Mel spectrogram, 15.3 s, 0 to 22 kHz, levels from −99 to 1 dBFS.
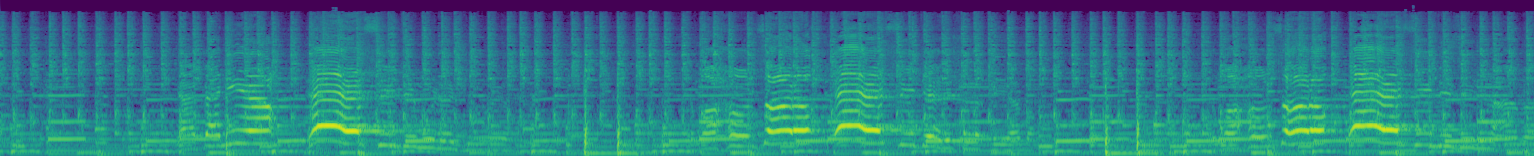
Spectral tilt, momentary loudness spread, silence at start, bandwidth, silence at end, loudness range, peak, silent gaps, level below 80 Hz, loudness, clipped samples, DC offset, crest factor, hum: -3.5 dB/octave; 18 LU; 0 s; 16.5 kHz; 0 s; 10 LU; -2 dBFS; none; -42 dBFS; -16 LUFS; under 0.1%; under 0.1%; 14 dB; none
